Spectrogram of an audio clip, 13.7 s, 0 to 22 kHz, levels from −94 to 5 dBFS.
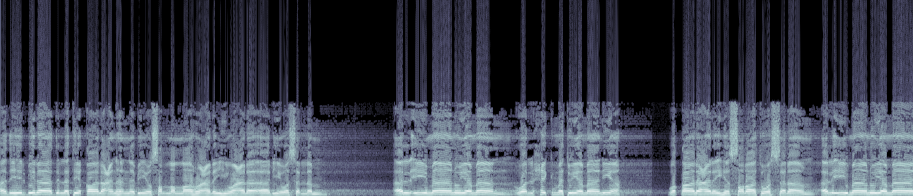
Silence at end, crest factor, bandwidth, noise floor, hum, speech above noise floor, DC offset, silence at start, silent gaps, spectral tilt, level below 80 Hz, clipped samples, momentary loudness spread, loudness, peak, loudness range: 0 s; 8 dB; 11 kHz; -36 dBFS; none; 29 dB; under 0.1%; 0 s; none; -3.5 dB/octave; -48 dBFS; 2%; 5 LU; -7 LUFS; 0 dBFS; 3 LU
